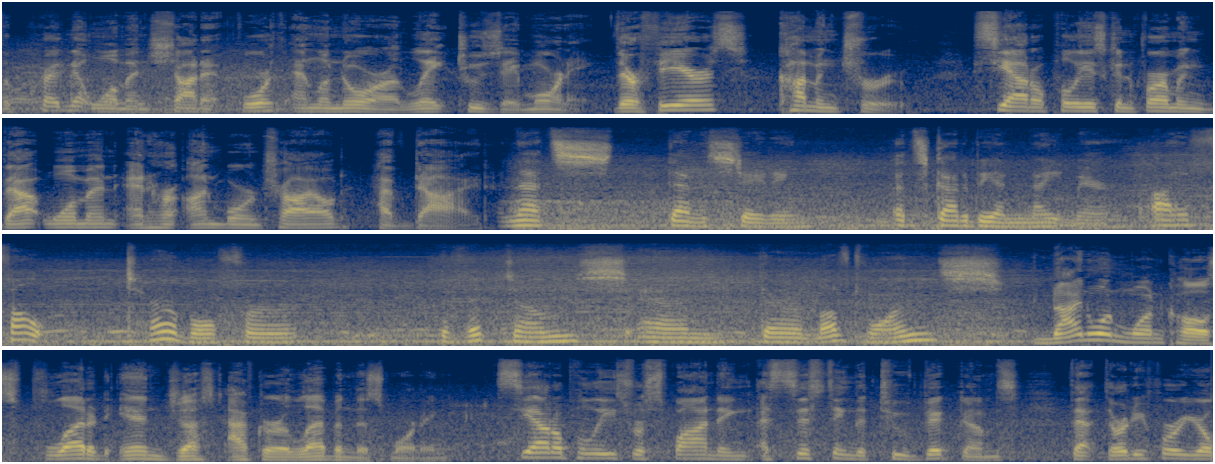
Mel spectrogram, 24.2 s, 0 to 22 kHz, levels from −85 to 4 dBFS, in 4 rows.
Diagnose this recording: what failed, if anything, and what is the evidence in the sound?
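Nothing failed here as far as I can hear: no stage in the chain, from the wiring through to playback, has left any mark on the sound, so there's no evidence to point to.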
